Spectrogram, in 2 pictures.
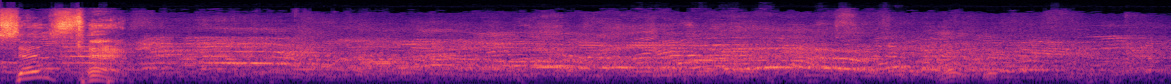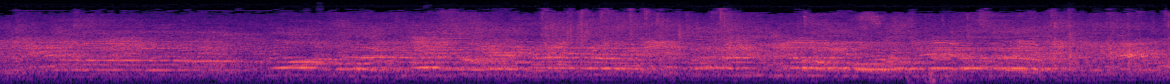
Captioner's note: crowd chatter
